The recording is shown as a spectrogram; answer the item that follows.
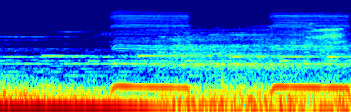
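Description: A mobile phone vibrating on a hard tiled floor: a low, rattling buzz about a second long, repeating every two seconds, heard twice. Before it, a low rumble fades away under a faint eerie drone.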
